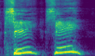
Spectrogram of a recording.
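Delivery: high, loud told-you-so wife; gloating wife. Retold or imitated. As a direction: crow it like the wife proving her point. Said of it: "my wife goes".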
